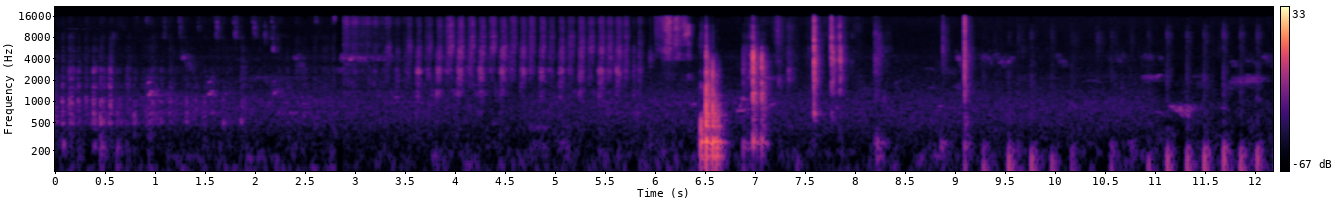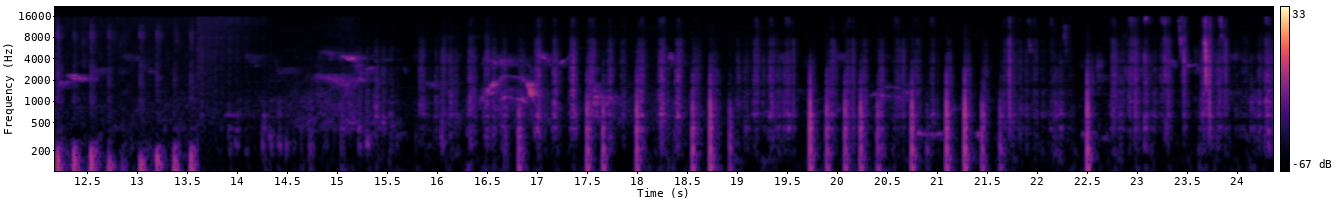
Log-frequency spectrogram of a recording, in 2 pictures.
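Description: Rotring Tikky mechanical pencil's graphite lead scratching on Bristol board in runs of rapid short shading strokes. There is one louder tap about six and a half seconds in.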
